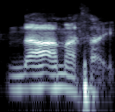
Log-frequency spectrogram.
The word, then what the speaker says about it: Naamathite: Now, how do we pronounce these names? So Eliphaz. – Hatemani from Teman. Mm-hmm. We have Vildad. From Shuhi. And we have Tsofar. Right. – The Naamathite. Is that right? – Right. Naamathite, yeah.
